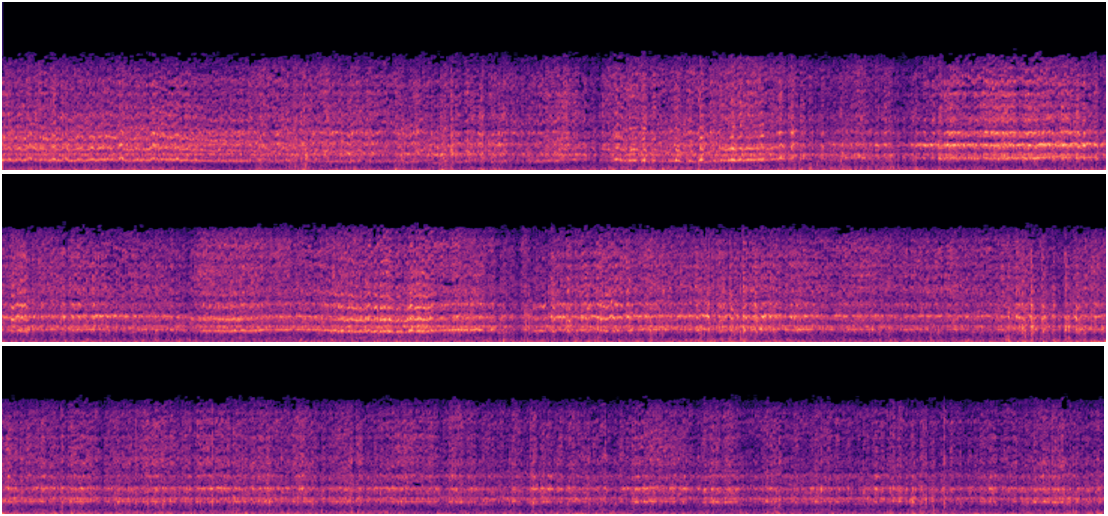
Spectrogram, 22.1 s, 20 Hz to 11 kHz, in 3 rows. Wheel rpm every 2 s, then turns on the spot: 160, 170, 200, 220, 220, 220, 230, 230, 230, 230, 230.
none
